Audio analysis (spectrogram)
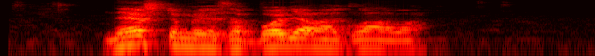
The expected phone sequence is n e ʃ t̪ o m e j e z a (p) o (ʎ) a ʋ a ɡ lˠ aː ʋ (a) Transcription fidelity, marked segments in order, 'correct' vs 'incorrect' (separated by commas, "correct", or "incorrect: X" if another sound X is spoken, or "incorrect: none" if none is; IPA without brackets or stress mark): incorrect: b, correct, correct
